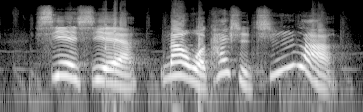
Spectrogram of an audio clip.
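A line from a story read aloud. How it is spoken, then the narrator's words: Children speaking loudly. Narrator (Chinese): 其他小朋友随后也都大声说道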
